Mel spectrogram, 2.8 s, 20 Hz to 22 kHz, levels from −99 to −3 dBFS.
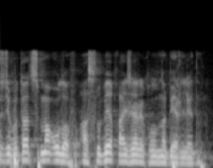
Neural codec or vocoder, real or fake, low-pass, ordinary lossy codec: none; real; 7.2 kHz; none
